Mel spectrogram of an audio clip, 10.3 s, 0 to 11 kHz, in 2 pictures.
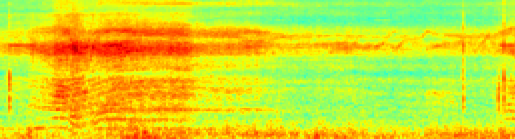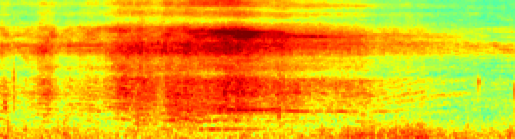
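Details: HT F801 quadcopter test flight after replacing a bad motor with one harvested from a WLToys V959: thin high-pitched whine swelling and fading while manoeuvring, steady without rattles or dropouts; motors running fine.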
